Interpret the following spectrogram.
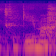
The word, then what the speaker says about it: Trigema: I should probably say Trigema. That's how you pronounce it here in Germany. It sounds a bit odd in English.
